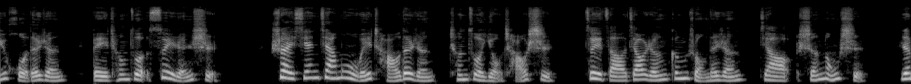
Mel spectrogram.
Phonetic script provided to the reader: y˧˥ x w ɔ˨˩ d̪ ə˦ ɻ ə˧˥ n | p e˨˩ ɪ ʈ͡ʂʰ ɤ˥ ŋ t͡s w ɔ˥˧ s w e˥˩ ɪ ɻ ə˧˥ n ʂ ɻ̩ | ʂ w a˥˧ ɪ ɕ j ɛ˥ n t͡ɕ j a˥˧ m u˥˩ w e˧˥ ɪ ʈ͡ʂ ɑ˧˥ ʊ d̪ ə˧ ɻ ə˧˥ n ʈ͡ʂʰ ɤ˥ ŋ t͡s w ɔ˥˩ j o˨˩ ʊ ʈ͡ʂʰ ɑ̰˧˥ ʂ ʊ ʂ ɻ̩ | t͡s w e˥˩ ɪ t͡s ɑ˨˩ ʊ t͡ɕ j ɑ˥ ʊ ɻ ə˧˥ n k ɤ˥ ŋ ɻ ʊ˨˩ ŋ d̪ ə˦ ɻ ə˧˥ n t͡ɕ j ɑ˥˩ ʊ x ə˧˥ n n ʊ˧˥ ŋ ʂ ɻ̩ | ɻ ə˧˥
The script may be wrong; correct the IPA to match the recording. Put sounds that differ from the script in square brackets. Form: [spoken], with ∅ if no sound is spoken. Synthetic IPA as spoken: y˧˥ x w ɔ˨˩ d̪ ə˦ ɻ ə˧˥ n | p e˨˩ ɪ ʈ͡ʂʰ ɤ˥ ŋ t͡s w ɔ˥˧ s w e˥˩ ɪ ɻ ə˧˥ n ʂ ɻ̩ | ʂ w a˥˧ ɪ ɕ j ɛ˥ n t͡ɕ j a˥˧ m u˥˩ w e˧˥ ɪ [ʈ͡ʂʰ] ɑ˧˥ ʊ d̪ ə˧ ɻ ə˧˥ n ʈ͡ʂʰ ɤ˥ ŋ t͡s w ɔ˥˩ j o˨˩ ʊ ʈ͡ʂʰ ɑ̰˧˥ [∅] ʊ ʂ ɻ̩ | t͡s w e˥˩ ɪ t͡s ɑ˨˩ ʊ t͡ɕ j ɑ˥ ʊ ɻ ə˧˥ n k ɤ˥ ŋ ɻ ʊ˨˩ ŋ d̪ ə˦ ɻ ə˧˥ n t͡ɕ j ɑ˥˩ ʊ [ʂ] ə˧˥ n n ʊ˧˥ ŋ ʂ ɻ̩ | ɻ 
